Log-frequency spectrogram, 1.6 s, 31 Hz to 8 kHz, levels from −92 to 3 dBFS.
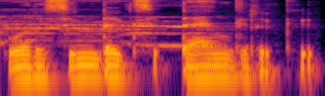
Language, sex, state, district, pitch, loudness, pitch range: Tamil, male, Tamil Nadu, Kanyakumari, 90 Hz, -17 LUFS, 85-90 Hz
